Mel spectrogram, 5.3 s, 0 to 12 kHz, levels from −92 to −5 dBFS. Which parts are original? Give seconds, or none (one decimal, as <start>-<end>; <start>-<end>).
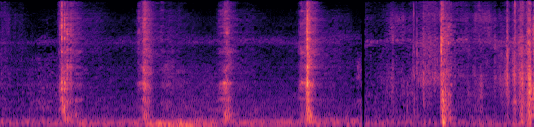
0.0-0.7; 3.5-4.6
